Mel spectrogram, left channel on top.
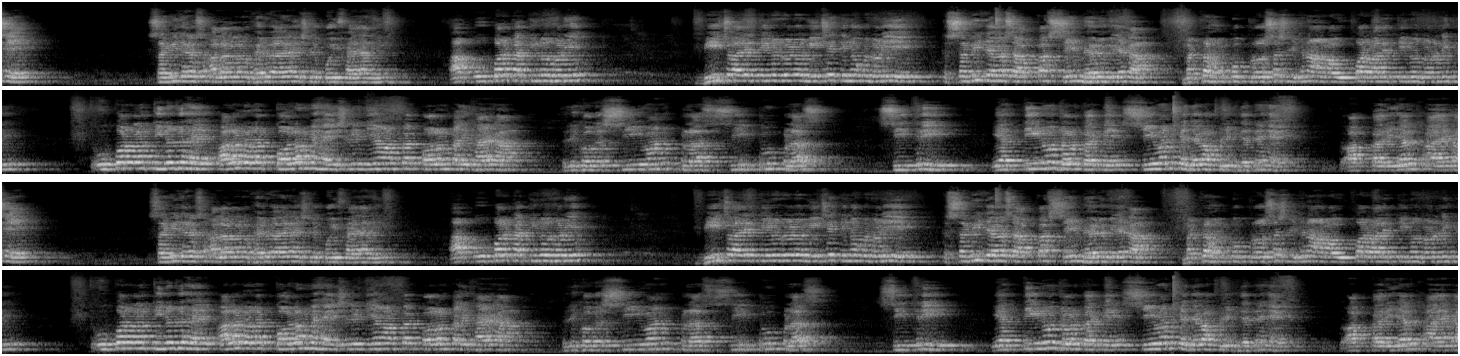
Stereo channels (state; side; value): normal; both; correlation 0.58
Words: सभी जगह से अलग अलग वैल्यू आएगा, इसलिए कोई फायदा नहीं। आप ऊपर का तीनों जोड़िए, बीच वाले तीनों जोड़िए और नीचे तीनों को जोड़िए, तो सभी जगह से आपका सेम वैल्यू मिलेगा। मतलब हमको प्रोसेस लिखना होगा ऊपर वाले तीनों जोड़ने के लिए। तो ऊपर वाला तीनों जो है अलग अलग कॉलम में है, इसलिए नियम आपका कॉलम का लिखाएगा। तो लिखोगे C1 plus C2 plus C3, यह तीनों जोड़ करके C1 के जगह लिख देते हैं। तो आपका रिजल्ट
